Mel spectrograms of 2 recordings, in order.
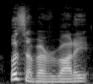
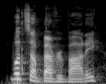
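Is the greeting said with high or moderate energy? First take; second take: moderate; high. First: It is said calmly with moderate energy. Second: It is said loudly with high energy.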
